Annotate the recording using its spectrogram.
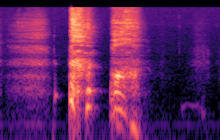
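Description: A man coughing: a breath in, then two harsh coughs about half a second apart.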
